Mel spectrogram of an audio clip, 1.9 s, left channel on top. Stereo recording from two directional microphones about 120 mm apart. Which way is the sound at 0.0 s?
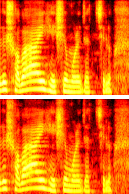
20° left (ahead or behind).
